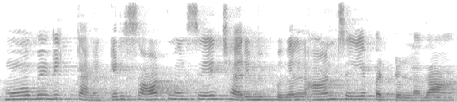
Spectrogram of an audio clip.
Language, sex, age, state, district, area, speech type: Tamil, female, 18-30, Tamil Nadu, Cuddalore, rural, read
